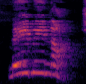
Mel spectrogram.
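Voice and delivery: loud, high hopeful shout. A narrator's reading. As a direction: call out the good news. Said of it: "shouted Toot".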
